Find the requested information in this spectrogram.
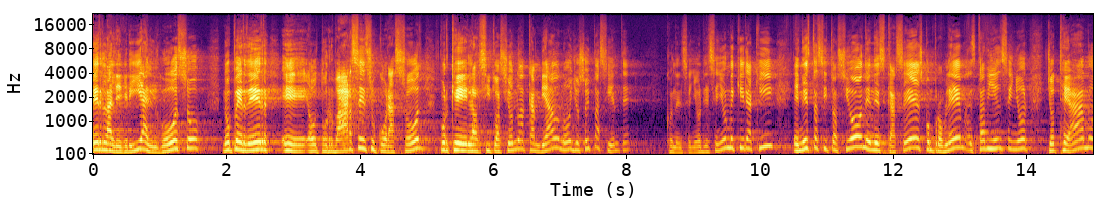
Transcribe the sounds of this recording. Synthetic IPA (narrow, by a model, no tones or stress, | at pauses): eɾlaːle̞ɣɾiaelɣo̞so̞ | no̞pe̞ɾðe̞ɾeot̪uɾβaɾse̞suko̞ɾaso̞npo̞ɾke̞lasit̪wasjo̞nːo̞akambjað̞o̞no̞ʝo̞so̞jpasje̞nt̪e̞ | ko̞ne̞lse̞ɲo̞ɾelse̞ɲo̞ɾme̞kje̞ɾe̞akiene̞st̪asit̪wasjo̞ne̞ne̞skase̞sko̞mpɾo̞βle̞masest̪aβje̞nse̞ɲo̞ɾ | ʝo̞t̪e̞amo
